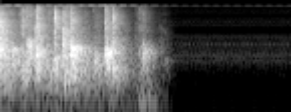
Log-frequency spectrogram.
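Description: A small audience applauding, a patter of many separate hand claps, which cuts off abruptly a little over a second in.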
